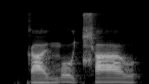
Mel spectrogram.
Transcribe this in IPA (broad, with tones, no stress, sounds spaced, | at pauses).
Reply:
k a˨ ɪ̯ m o˦˨ ʊ̯ t͡ɕʰ a˦ ʊ̯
